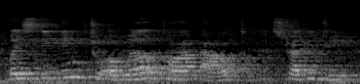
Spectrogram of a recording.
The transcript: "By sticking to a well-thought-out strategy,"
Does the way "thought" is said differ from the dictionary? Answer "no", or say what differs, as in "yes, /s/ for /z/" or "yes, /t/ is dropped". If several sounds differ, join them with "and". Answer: yes, /t/ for /θ/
